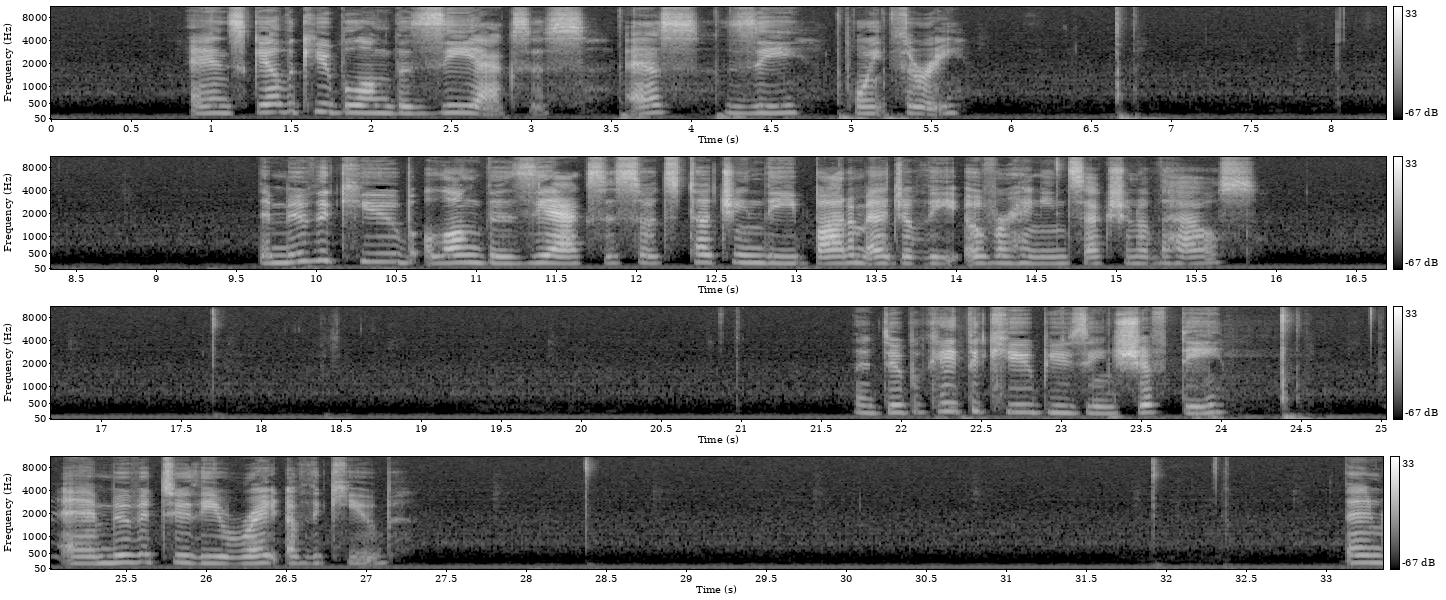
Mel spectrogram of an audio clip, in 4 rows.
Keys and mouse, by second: 3.5 s, 14.6-23.8 drag, 23.8 shift+d, 28.3-33.3 drag.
